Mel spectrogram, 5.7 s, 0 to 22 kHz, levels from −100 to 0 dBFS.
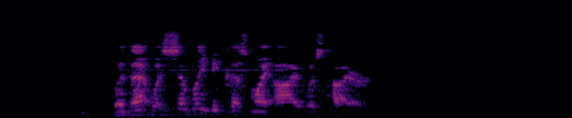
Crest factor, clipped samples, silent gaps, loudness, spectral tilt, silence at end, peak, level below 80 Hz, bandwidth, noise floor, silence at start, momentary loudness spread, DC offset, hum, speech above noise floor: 22 dB; under 0.1%; none; -60 LUFS; 2 dB/octave; 2.05 s; -42 dBFS; under -90 dBFS; 7 kHz; under -90 dBFS; 1.15 s; 9 LU; under 0.1%; none; over 29 dB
